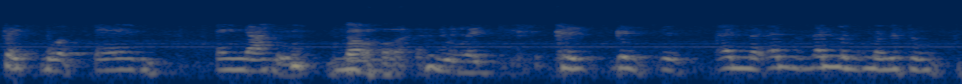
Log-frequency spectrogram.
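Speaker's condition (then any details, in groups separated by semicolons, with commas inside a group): Cerebral palsy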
